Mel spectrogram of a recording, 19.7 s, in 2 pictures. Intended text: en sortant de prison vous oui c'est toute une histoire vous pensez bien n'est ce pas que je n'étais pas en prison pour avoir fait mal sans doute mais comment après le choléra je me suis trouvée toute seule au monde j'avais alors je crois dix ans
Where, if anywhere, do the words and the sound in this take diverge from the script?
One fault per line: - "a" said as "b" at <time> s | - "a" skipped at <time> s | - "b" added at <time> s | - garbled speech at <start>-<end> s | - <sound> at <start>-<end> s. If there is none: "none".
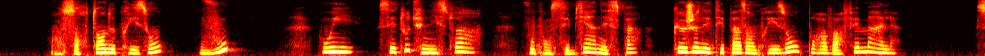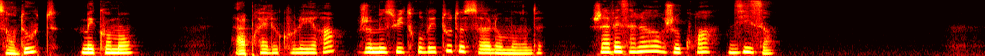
none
